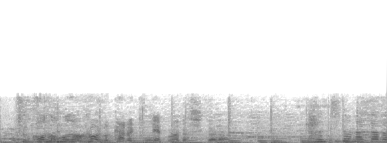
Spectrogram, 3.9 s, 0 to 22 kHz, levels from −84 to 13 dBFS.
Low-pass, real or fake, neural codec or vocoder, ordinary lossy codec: 7.2 kHz; real; none; Opus, 24 kbps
